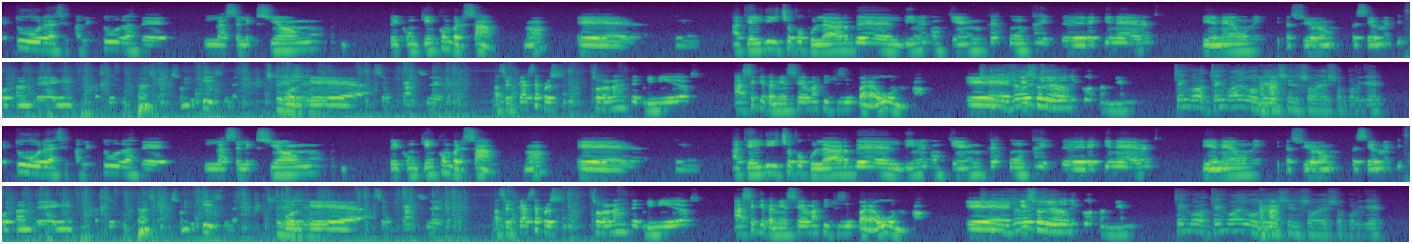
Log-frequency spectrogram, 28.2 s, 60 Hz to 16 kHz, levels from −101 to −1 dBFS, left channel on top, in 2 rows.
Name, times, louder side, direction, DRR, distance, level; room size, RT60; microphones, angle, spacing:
voice 1, 0.0-1.6 2.0-3.2 3.9-4.9 5.2-5.4 5.8-6.4 6.7-7.0 7.3-11.5 12.0-12.6 12.8-16.4 16.9-18.5 19.0-19.7 20.0-21.0 21.4-23.3 23.7-25.4 26.6-26.9, right 2 dB, 10° right, 0.4 m, -27 dB
sound 1, 14.0-20.3, right 2 dB, 85° right, 3.3 m, -39 dB
voice 2, 16.8-17.2 23.8-24.8 25.8-27.8, left 3 dB, 45° left, 1.5 m, -32 dB
6.9 x 2.6 x 2.5 m
head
